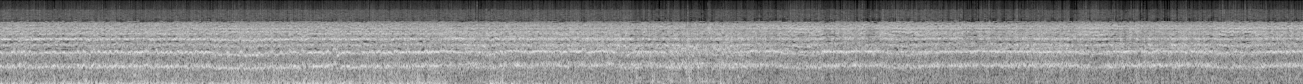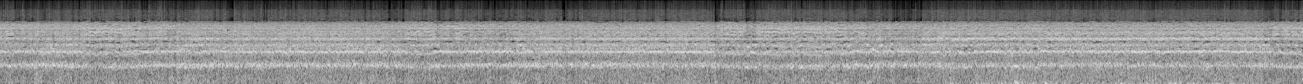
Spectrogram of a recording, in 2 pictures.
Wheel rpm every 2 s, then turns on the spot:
210, 200, 220, 220, 230, 230, 230, 230, 230, 230, 220, 230, 230.
none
